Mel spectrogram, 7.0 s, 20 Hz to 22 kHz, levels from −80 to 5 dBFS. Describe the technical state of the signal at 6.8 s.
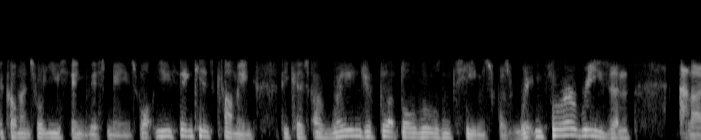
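At 6.8 s the speech carries tandem speech coding, present throughout the clip. It sounds like three low-rate speech codecs in a row, each re-encoding the previous one's degraded output, leaving the speech rough, muffled and warbly, with nothing above 3.7 kHz.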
